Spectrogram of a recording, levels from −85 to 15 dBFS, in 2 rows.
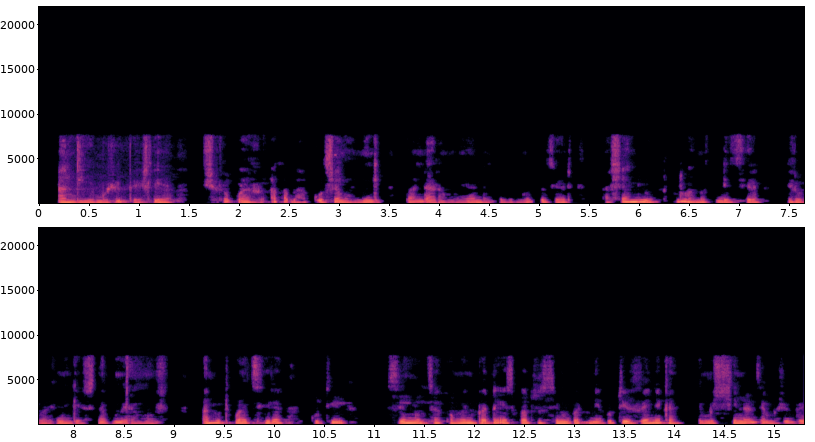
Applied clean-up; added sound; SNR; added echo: none; none; none; none.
